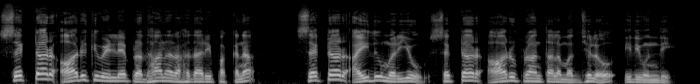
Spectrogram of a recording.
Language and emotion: Telugu, neutral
